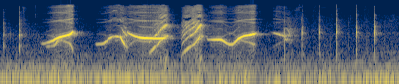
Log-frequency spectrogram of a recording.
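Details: Talking pet parrots perched on a charpai indoors give loud swooping, bending calls, three looping squawk-whistles in close succession, then scattered clicks and taps against a quiet room background.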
